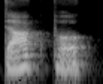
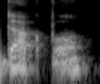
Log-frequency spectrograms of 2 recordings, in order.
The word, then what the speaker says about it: Drakpo: When it's spelled DR, but when we hear it said, it sounds like Dakpo. You can't really hear the word, the R. Dumpa Dakpo.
